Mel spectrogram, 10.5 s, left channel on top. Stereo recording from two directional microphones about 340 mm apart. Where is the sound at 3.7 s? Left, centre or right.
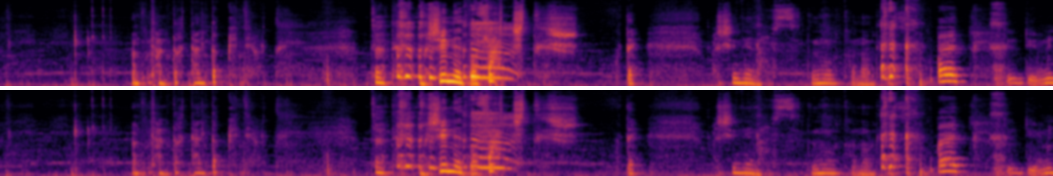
Centre.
